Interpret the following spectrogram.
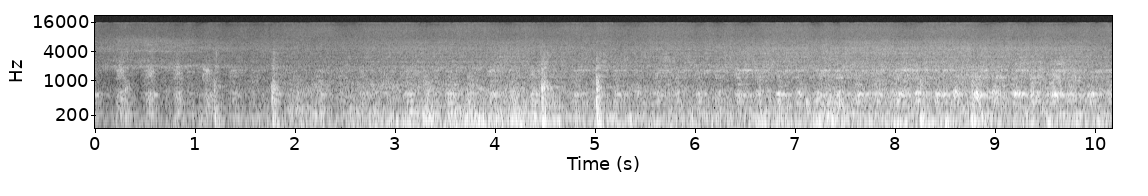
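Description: Branch-line passenger coaches rolling past on jointed track, the wheels clicking over the rail joints. The sound grows louder over the first few seconds, then holds steady, with a few sharper clicks.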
